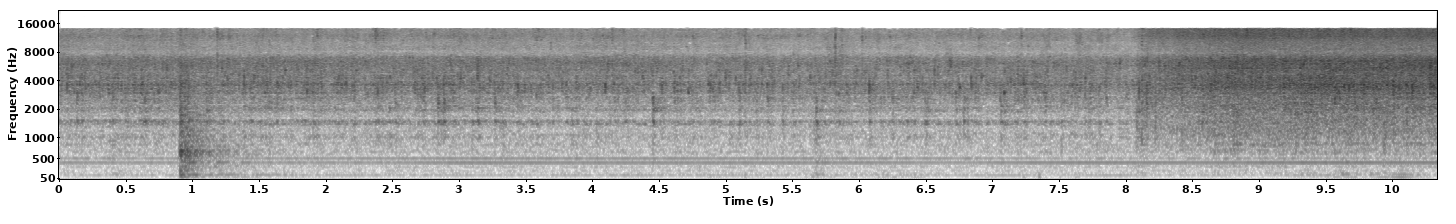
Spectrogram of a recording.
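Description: Fat sizzling in a hot frying pan on a gas burner, with one sharp knock about a second in. Near the end, leafy greens go into the hot fat and the sizzle turns suddenly louder and hissier.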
